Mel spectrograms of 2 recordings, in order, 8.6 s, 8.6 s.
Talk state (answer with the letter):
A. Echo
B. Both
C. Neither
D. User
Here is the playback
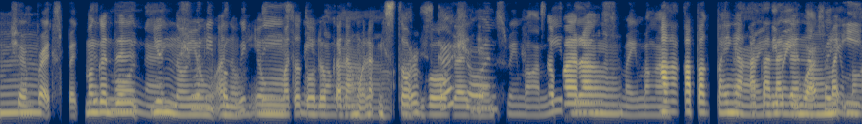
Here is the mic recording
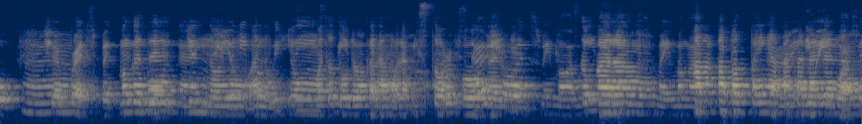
A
